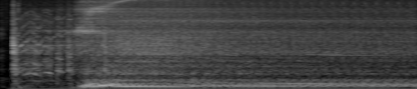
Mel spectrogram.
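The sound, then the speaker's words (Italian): A car engine cranks briefly and catches with a loud low roar, then settles into a steady, rumbling idle, at midday on a very hot day in Rome, with no one speaking. “Mettersi in macchina a mezzogiorno a Roma è da folli.”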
